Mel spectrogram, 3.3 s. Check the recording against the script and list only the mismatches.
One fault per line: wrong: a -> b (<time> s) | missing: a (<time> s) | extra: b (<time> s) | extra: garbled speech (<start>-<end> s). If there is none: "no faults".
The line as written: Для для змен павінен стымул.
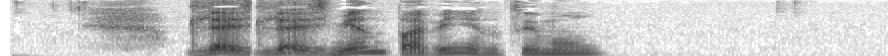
no faults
